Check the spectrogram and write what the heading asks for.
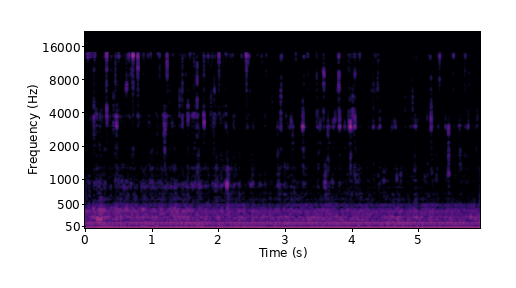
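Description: A Frigidaire refrigerator's door water dispenser runs water into a glass to flush a new filter. It makes a faint steady hum with light scattered ticks and crackles.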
